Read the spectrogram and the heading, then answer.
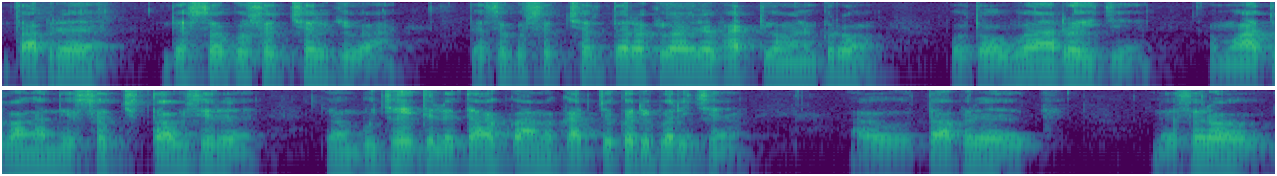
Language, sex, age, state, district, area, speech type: Odia, male, 30-45, Odisha, Mayurbhanj, rural, spontaneous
